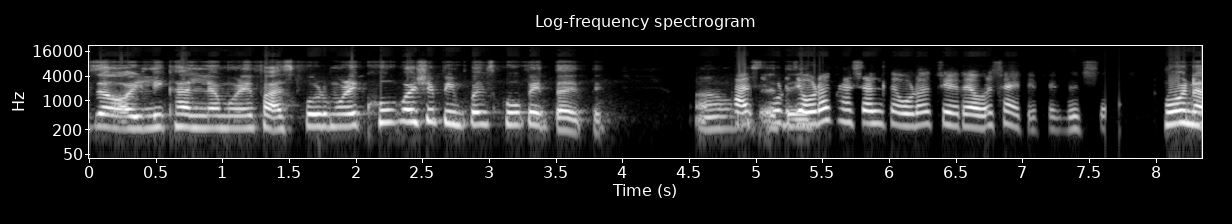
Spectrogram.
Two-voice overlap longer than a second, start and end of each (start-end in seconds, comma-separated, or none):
none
